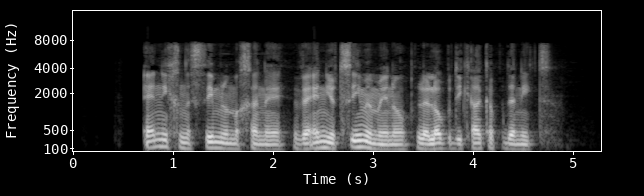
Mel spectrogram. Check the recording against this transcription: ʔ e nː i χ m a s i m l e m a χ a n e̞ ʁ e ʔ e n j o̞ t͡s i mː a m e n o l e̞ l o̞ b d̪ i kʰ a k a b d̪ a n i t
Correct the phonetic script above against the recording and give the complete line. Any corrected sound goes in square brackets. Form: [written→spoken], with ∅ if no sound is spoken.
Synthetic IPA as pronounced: ʔ e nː i χ [m→n] a s i m l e m a χ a n e̞ [ʁ→v] e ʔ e n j o̞ t͡s i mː [a→i] m e n o l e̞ l o̞ b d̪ i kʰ a k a [b→p] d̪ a n i t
